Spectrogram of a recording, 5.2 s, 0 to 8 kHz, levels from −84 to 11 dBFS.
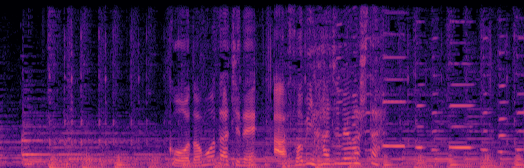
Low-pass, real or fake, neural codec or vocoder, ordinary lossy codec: none; real; none; none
